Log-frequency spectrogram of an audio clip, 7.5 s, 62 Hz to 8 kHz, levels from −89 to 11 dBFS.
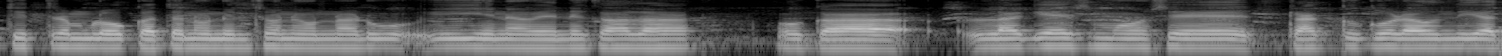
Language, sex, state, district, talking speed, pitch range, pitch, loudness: Telugu, male, Telangana, Karimnagar, 105 wpm, 135-145 Hz, 140 Hz, -25 LUFS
